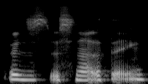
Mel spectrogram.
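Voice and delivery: ordinary delivery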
